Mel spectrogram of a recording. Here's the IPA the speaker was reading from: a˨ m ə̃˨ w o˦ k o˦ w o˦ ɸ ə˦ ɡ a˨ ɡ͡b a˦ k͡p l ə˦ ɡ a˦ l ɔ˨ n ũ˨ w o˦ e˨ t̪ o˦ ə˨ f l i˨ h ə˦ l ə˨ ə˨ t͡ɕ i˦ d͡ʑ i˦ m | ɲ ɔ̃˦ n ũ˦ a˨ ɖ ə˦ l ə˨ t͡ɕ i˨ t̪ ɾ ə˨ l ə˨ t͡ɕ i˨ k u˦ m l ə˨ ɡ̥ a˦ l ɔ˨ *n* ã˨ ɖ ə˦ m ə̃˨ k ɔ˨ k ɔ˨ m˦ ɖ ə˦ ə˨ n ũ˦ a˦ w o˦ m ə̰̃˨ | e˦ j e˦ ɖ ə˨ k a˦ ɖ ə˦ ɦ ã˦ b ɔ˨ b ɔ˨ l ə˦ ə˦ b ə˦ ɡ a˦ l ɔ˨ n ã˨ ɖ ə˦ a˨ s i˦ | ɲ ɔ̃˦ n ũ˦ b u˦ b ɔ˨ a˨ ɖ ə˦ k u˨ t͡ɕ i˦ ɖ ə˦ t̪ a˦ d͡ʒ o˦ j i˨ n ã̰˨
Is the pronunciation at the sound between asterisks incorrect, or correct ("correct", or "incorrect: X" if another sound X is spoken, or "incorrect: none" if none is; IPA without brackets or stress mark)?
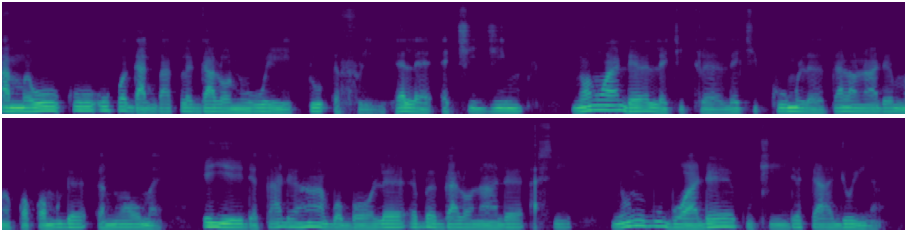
correct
